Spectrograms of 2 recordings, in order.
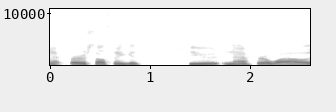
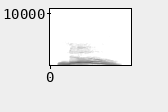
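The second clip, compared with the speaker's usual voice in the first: much higher and louder put-on voice; a dopey little squeak of a no; mock helpless answer; 4 dB louder than usual. Mocking the stranded driver who never looked for a jack, high dopey voice.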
